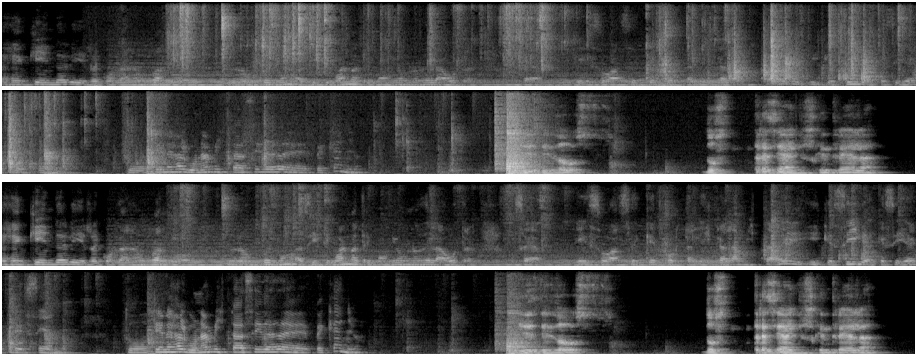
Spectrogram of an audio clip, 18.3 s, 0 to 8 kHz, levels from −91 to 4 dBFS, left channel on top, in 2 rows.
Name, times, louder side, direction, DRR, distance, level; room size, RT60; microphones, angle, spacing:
voice 1, 0.0-5.4 5.7-9.8 10.4-12.8, right 4 dB, 70° right, 0.6 m, -36 dB
sound 1, 0.9-1.4 1.6-16.2 16.8-17.2, left 9 dB, 85° left, 0.3 m, -33 dB
sound 2, 1.0-7.3, equal, 15° right, 0.5 m, -39 dB
voice 2, 14.3-15.1 16.2-16.4 16.7-17.8, right 2 dB, 55° right, 1.4 m, -25 dB
6.0 x 2.0 x 3.5 m
head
